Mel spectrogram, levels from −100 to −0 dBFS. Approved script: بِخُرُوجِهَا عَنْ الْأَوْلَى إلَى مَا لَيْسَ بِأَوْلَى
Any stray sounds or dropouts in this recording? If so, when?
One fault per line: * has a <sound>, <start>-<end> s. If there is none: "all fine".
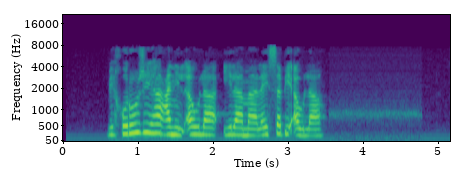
all fine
